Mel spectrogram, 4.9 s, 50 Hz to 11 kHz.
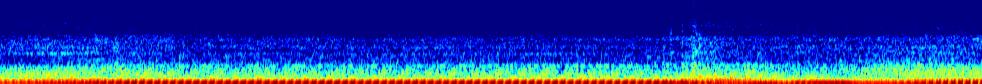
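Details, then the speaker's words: First start of a freshly swapped BMW M3 S54 engine, checking the self-done throttle wiring: a deep, steady idle, then a quick, clean blip that drops back to idle; the throttle responds crisply and works. Normal throttle response. "And just checking my wiring that I did on the throttle."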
